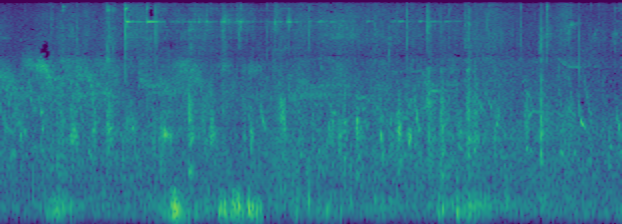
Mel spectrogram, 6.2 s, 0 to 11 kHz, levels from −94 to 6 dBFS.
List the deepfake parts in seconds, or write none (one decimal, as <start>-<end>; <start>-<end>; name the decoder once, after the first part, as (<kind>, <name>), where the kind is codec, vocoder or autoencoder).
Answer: 1.6-3.0 (codec, HILCodec)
